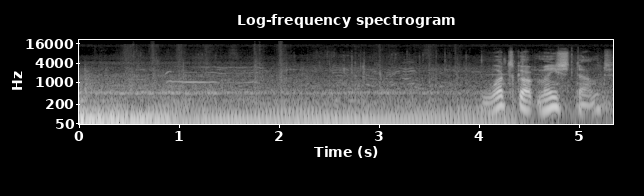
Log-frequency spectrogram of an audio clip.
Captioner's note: group chattering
